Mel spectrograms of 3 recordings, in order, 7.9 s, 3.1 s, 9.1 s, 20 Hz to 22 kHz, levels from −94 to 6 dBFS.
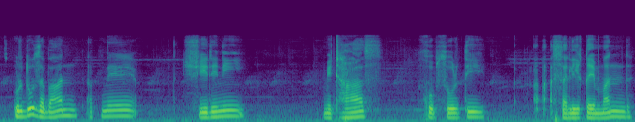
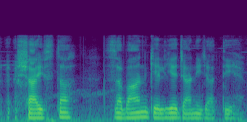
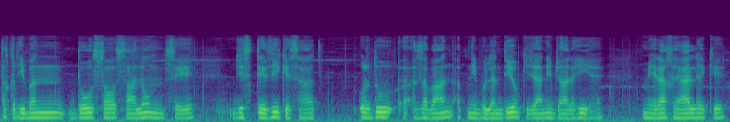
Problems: background sounds at intervals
